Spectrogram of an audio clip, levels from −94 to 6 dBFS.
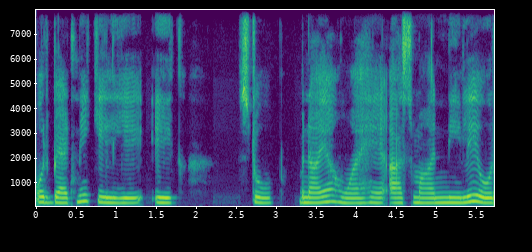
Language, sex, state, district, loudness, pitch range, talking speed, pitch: Hindi, female, Uttar Pradesh, Jyotiba Phule Nagar, -14 LUFS, 200-215 Hz, 135 wpm, 205 Hz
